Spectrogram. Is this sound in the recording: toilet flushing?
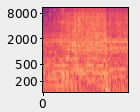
yes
